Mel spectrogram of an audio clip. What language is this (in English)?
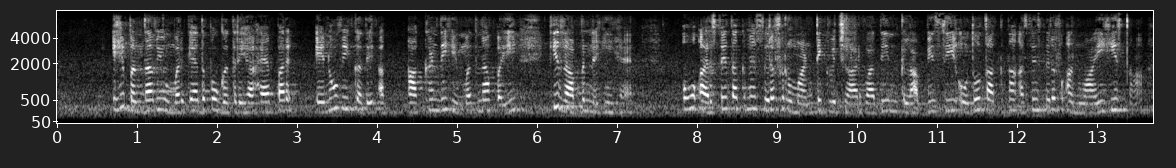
Punjabi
